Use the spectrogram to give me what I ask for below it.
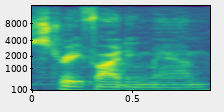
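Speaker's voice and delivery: usual speaking voice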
